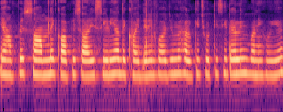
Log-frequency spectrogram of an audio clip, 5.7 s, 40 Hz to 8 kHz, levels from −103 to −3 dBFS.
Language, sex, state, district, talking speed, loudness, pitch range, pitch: Hindi, female, Uttarakhand, Tehri Garhwal, 200 wpm, -17 LUFS, 230-245 Hz, 240 Hz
